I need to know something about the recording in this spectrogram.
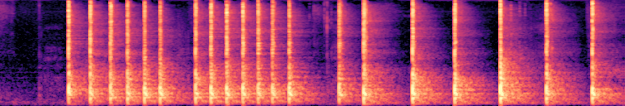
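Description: Hammer striking annealed copper sheet down into a metal V-block to crease it: sharp taps with a short ring, starting under a second in. The taps come in quick runs of about eight a second, then slow to two or three a second.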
